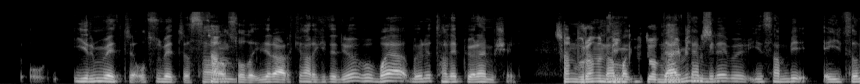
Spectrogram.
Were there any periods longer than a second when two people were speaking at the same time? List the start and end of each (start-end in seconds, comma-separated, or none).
6.0-7.2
